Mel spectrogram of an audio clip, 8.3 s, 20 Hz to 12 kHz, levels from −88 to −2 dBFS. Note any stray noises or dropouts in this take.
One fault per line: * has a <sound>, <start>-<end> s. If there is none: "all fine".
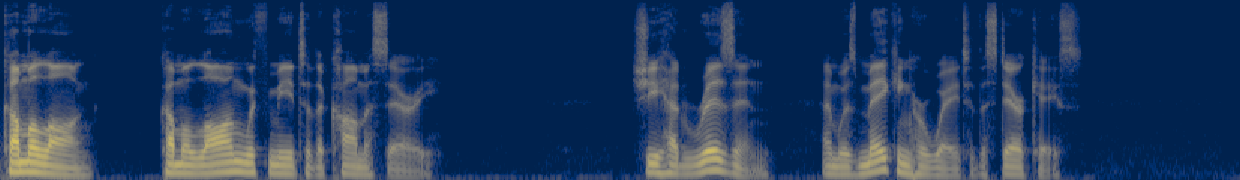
all fine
